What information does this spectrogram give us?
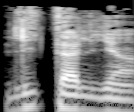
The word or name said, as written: l'italien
